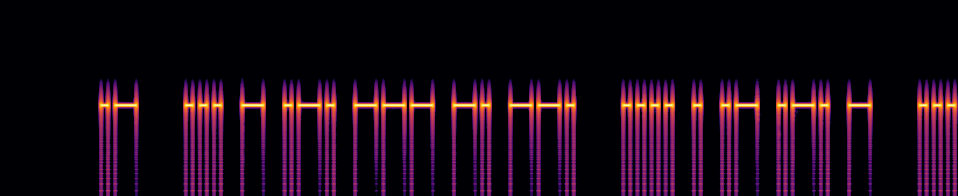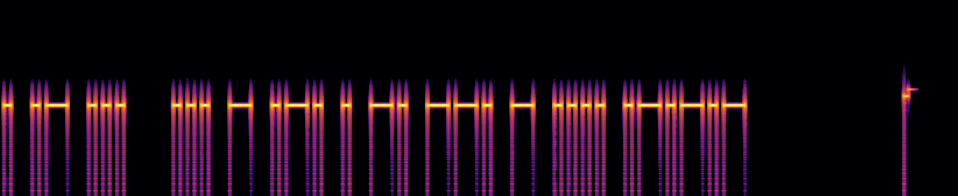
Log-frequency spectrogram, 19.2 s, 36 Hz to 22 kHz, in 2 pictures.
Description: Morse code, heard as a keyed tone, about 17 wpm, 700 Hz. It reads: A STRONG HEART HAS STRENGTH.
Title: Sentences from Top 1300 Words 17wpm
